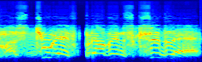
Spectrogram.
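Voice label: right wing mood high, speech Polish; War Thunder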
